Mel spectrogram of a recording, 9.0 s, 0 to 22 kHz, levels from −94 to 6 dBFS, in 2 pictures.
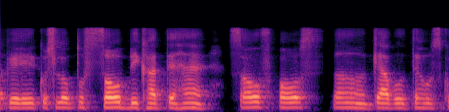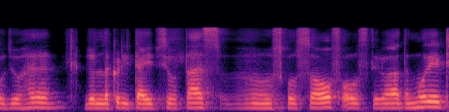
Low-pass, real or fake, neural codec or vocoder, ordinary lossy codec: none; fake; codec, 16 kHz, about 1 kbps, DyCAST, with the encoder's durations; none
